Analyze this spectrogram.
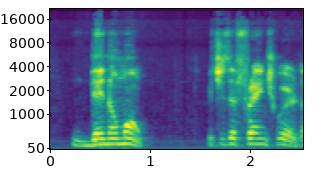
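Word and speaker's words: dénouement: leading toward resolution or it is also called denomo which is a french word i'm going to write it down denomo it is written the new mint but it is pronounced denomo is anyone else have a okay thank you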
